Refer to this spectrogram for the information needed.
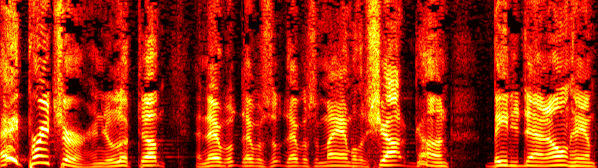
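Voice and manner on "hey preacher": put-on holler, higher and louder. Telling a story, voicing the man on the bridge calling to the preacher, retold hollering shout. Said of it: "He hollered".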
